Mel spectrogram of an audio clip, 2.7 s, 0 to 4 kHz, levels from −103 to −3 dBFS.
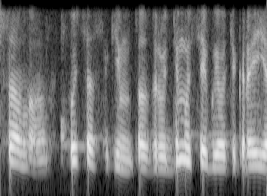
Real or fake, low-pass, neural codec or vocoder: real; 3.6 kHz; none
